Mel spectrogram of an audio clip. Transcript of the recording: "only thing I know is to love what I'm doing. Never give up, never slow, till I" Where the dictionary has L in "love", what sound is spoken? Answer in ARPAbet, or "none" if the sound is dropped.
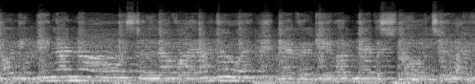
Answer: N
